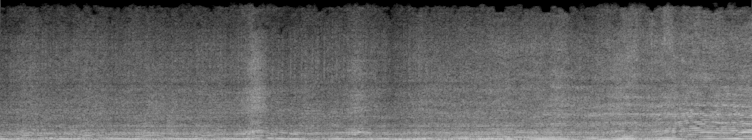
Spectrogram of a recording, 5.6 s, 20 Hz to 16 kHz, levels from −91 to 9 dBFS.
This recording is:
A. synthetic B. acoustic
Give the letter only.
A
